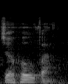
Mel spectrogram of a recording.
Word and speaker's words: Jehovah: The Tetragrammaton, or the four-letter name of God, written thus Yod-Heh-Vah-Heh, is pronounced Jehovah.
